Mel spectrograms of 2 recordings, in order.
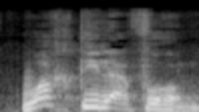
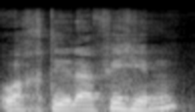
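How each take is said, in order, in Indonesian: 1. Suku kata terakhir memakai vokal u: fuhum. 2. Suku kata terakhir memakai vokal i: fihim. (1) "Ikhtilafuhum ni ataf kepada kasrah" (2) "jangan baca ... waqtilafihim"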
